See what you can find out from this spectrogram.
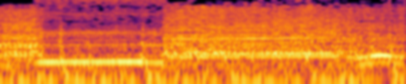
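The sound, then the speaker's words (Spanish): Racing cars, including a Ferrari, run side by side at full speed, with a loud, continuous engine roar that holds steady throughout. “Los dos corren a la par. Su potencia es muy similar.”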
